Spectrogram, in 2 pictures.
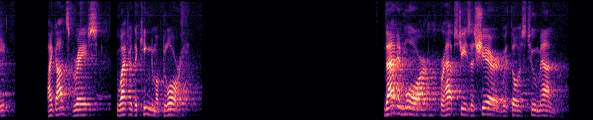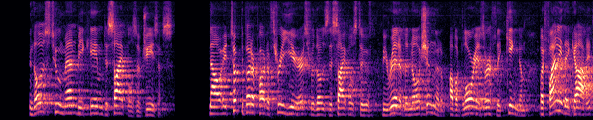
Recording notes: Bethany, Appleton, WI. Preached this sermon at Bethany's Sunday worship.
